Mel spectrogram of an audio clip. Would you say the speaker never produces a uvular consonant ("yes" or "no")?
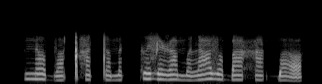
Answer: yes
